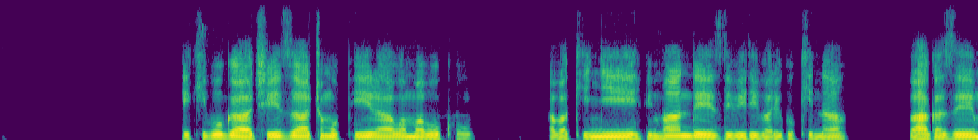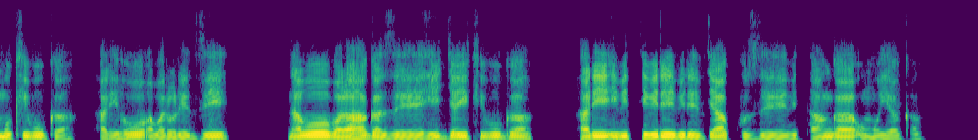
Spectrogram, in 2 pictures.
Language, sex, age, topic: Rundi, female, 36-49, education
